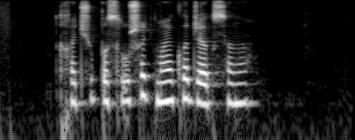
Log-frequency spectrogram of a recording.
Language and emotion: Russian, neutral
